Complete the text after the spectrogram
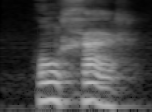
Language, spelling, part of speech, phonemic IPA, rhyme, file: Dutch, Hongaar, noun, /ɦɔŋˈɣaːr/, -aːr, Nl-Hongaar.ogg
- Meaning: 1. a Hungarian, member of the Magyar people 2. a Hungarian, member or descendant of the population of Hungary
